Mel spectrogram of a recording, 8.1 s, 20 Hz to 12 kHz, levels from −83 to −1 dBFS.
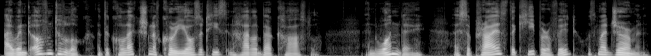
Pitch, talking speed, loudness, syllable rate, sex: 115 Hz, 185 wpm, -23 LUFS, 5.6 syllables/s, male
